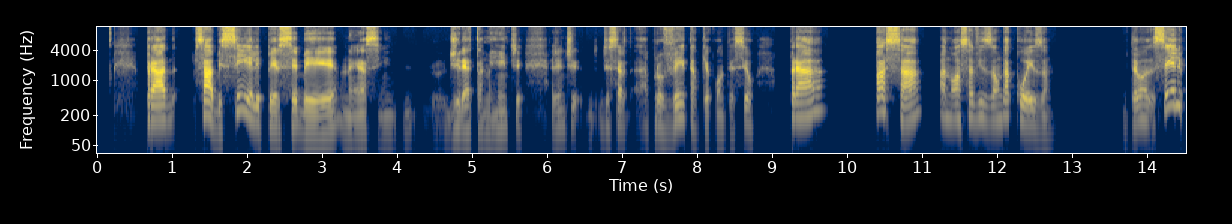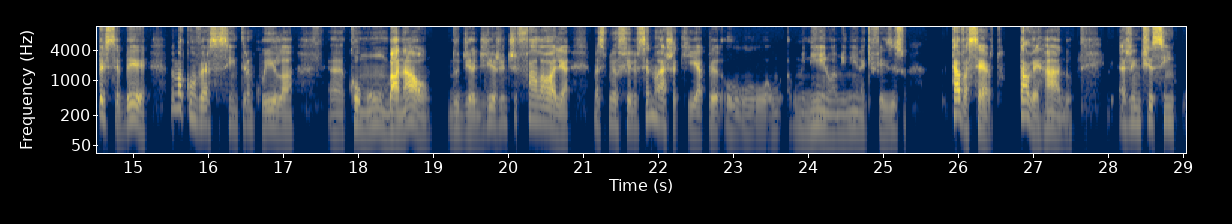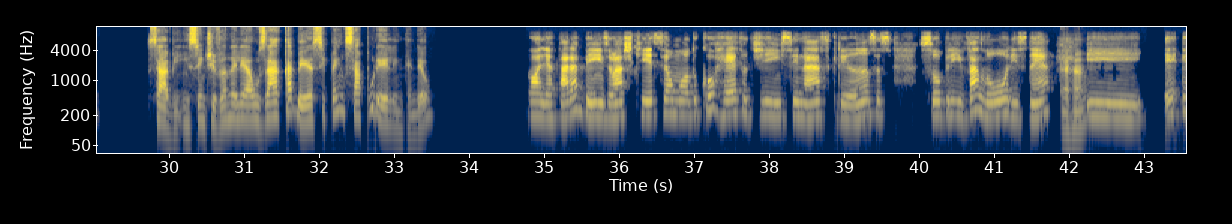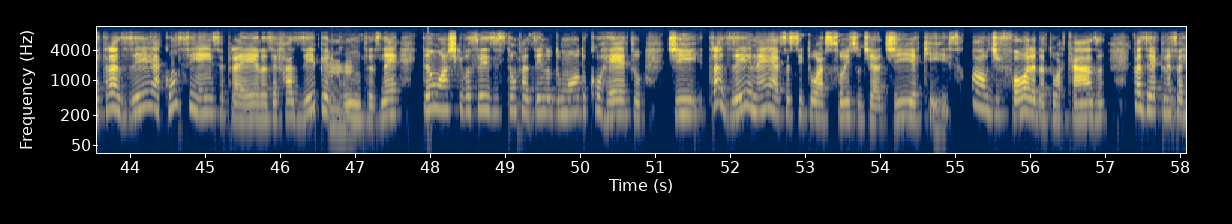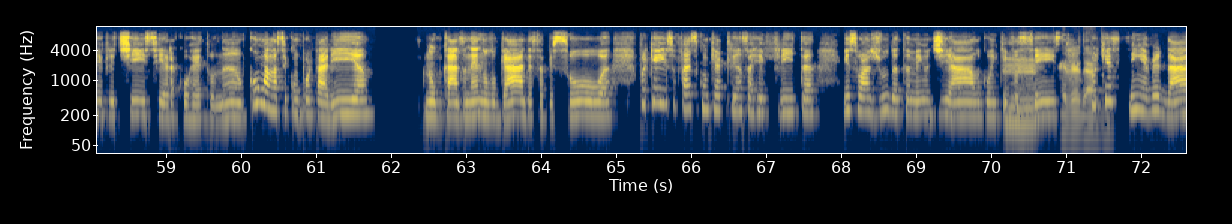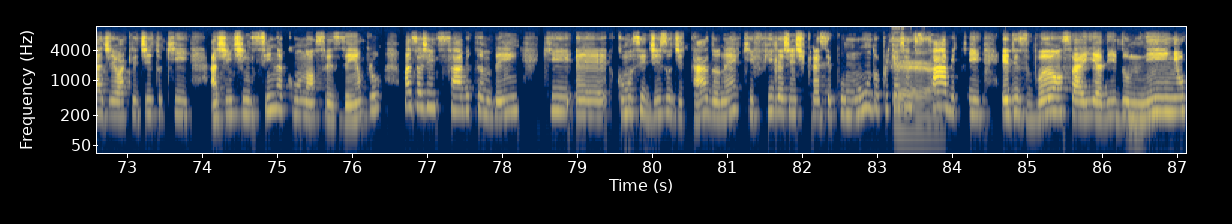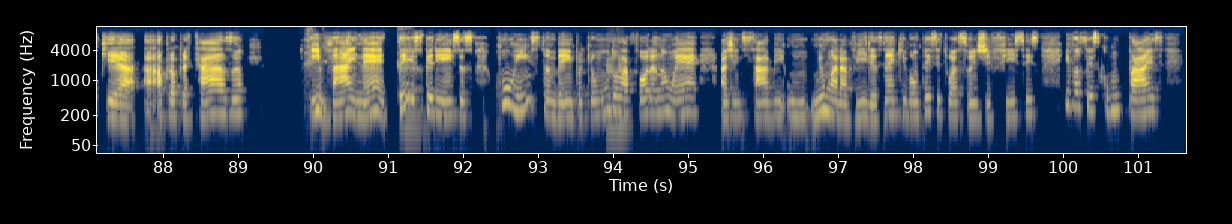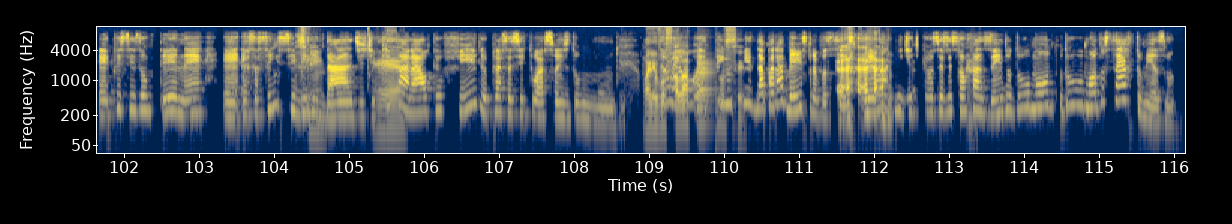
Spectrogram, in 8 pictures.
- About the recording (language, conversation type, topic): Portuguese, advice, Como lidar com o medo de falhar como pai ou mãe depois de ter cometido um erro com seu filho?
- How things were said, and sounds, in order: other noise; laugh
